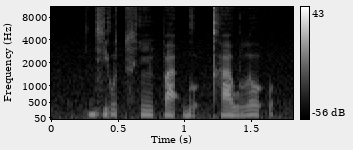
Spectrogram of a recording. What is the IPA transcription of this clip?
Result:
d͡z j u˦ t͡sʰ ĩ˧ p a˨ ʔ ɡ o˨ ʔ kʰ a˧ w l o˦ ʔ

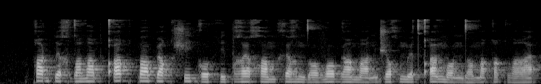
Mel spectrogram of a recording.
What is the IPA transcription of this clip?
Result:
q ɔ˦ ɡ p i˨ χ d ɘ˧ ðˤ a˦ p qʼ ʉ˦ q p ɒ˦ p ʉ˧ q ʃ i˦ ɡ o˨ h i˨ p ʁ ɘ˧ χ ɒ˧ m x ɘ˧ ʁ n d ɔ˨ v ɔ˦ ɡ ɑ˧ m ɑ˨ n d͡ʒ o˦ χ m ʉ˨ d qʼ ʉ˦ m ɔ˨ n d ɒ˨˦ m a˦ q ɒ˧ q ðˤ a˨˦

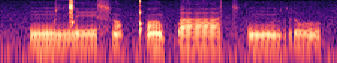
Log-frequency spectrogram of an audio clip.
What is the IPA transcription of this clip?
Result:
ũː ŋ͡ǀ eː s õ qʼ ũ ɓ aː t͡sʼ ũː r ʊ

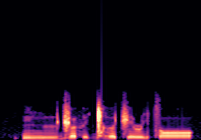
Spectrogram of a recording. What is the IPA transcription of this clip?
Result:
ʔ ĩ ŋ ɨː d͡ʒ œ θ ḛ ɡ͡ǁ əː t͡ʃ e ɹ i t͡s ɔː

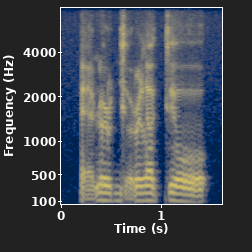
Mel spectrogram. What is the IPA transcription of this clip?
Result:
ɛ̰ ɳ ʉ ɭ ɡʲ o̰ ɭ l ʌ kʲ o

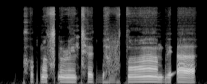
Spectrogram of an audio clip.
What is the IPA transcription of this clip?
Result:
kʰ ɔ k͡p ɛ̃ sˤ ɠ ə̃ ɭ ɛ̃ tʰ ɜ ɡ͡b a̤ v ə̤ tˤ ãː b ɛ ʔ a

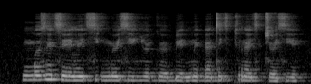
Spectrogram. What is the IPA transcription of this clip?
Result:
ŋ͡m ə z ẽ s e l ẽ sʲ e ŋ͡m ø sʲ ɛ ʎ ø k ø ɓ e ŋ͡m ẽ ʔ ɛ̃ t ẽ sʲ k r ɛ̃ sʲ c ø sʲ e

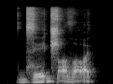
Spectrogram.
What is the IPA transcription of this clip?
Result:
d͡z e d͡ʒ a̰ ðˤ ɛ̰

